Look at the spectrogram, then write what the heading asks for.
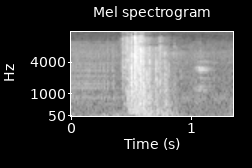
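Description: A door in the video game Fallout 4 slides open with one whooshing, hissing swell lasting about half a second, trailed by a faint mechanical tone, moderately quiet against low background hum.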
